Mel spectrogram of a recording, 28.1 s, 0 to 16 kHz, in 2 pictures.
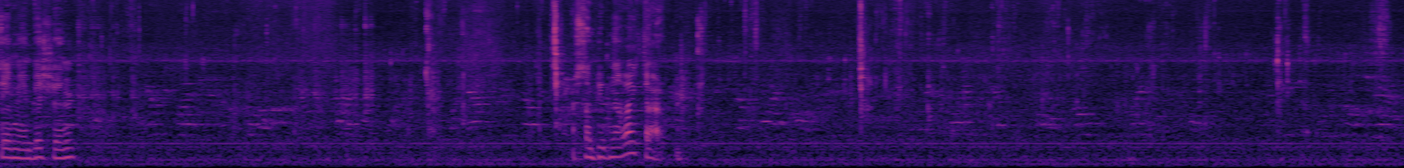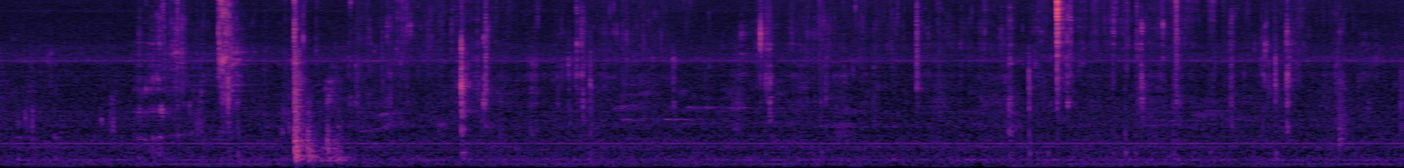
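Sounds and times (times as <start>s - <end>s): person chewing food: 6.6s - 17.0s, 17.6s - 28.0s.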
